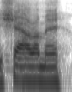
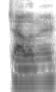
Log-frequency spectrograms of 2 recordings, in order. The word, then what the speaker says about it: Chalamet: Timothy Chalamet. Chalamet. Chalamet. Chalamet. Sorry, I gotta get fancy with it. It's not Chalamet. Chalamet. Um, Chalamet.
